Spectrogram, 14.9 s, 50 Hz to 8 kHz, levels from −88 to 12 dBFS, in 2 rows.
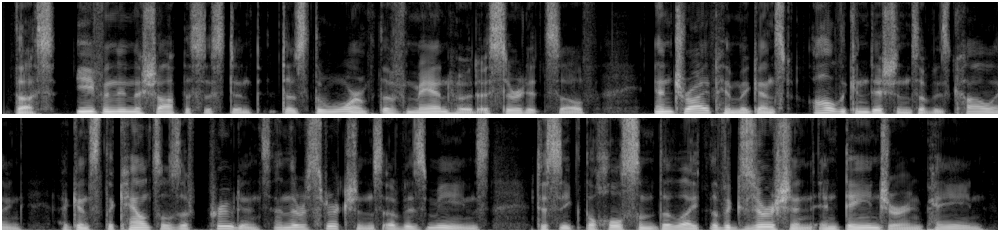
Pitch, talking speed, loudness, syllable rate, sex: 110 Hz, 180 wpm, -18 LUFS, 5.3 syllables/s, male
